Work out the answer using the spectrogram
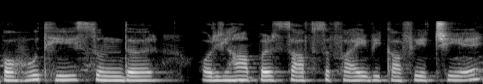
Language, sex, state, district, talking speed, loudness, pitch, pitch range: Hindi, male, Himachal Pradesh, Shimla, 150 wpm, -17 LUFS, 195 Hz, 190-200 Hz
